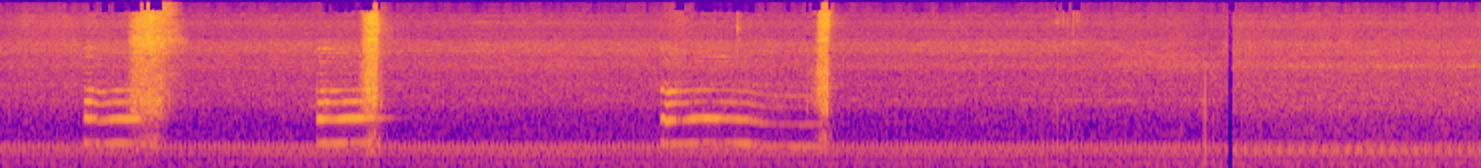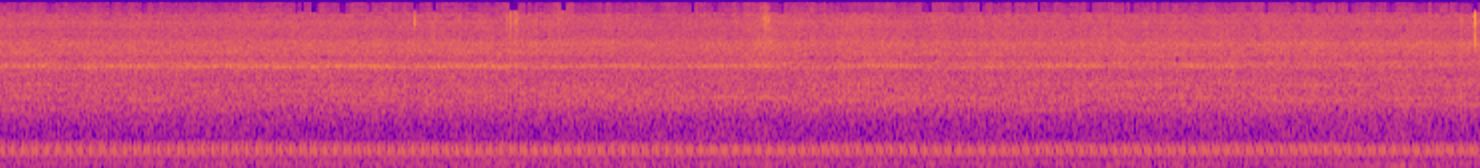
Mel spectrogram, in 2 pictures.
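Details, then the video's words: Stray cat that comes every day asking for food, giving three short meows in the first five seconds, each a brief harmonic cry, followed by a steady hum of background noise with no further calls. "밥달라고 매일 찾아오는 고양이"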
